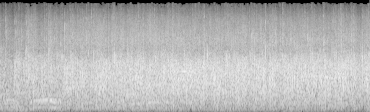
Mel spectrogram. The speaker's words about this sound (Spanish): Ahora denle un aplauso al Señor.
